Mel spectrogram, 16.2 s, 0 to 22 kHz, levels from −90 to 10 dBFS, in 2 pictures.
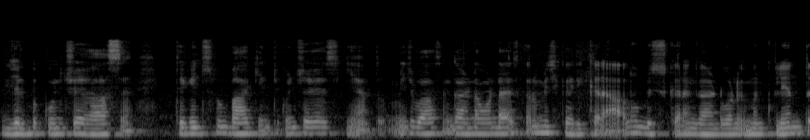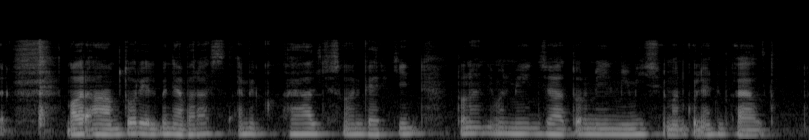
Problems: none marked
